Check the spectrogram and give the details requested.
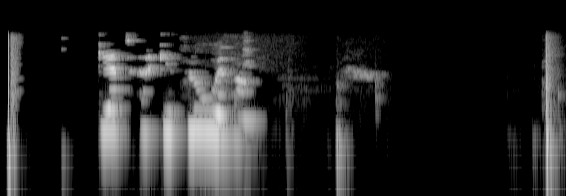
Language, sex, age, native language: Icelandic, male, 10, Icelandic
